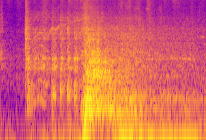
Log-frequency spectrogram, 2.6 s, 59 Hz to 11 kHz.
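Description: A Mercedes-AMG C63 engine cranks briefly, then fires up with a loud roar that settles into a deep, steady rumbling idle close by.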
